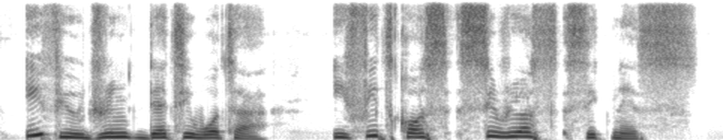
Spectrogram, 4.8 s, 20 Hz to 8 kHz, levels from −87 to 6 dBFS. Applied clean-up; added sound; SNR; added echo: none; none; none; none.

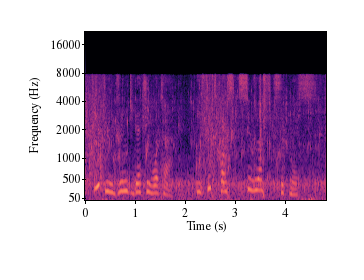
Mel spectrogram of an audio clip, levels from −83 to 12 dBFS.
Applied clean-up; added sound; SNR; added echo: none; Gurgling; 6 dB; none.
